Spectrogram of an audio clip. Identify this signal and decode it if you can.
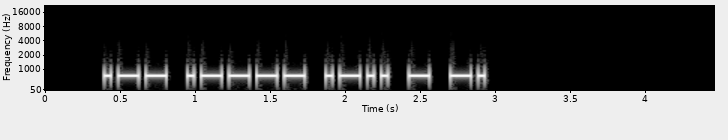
Morse code, heard as a keyed tone, about 26 wpm, 700 Hz. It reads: W1LTN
